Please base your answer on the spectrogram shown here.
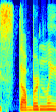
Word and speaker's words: stubbornly: stubbornly the adverb he stubbornly agreed to go to the party it looks like born but we don't say born it's burn stubbornly and stubborn he's so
